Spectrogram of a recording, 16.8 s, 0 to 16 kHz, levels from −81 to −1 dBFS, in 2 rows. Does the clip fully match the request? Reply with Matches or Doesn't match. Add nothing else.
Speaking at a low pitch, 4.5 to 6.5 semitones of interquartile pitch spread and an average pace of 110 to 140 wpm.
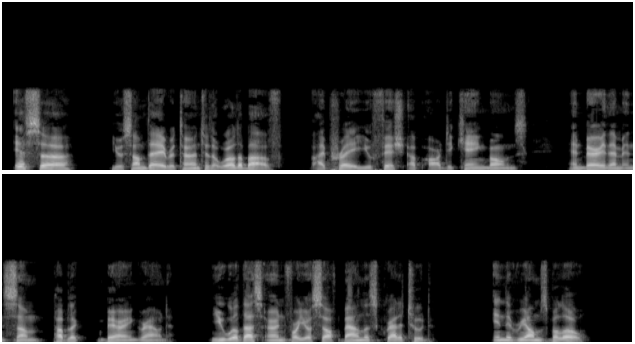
Doesn't match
